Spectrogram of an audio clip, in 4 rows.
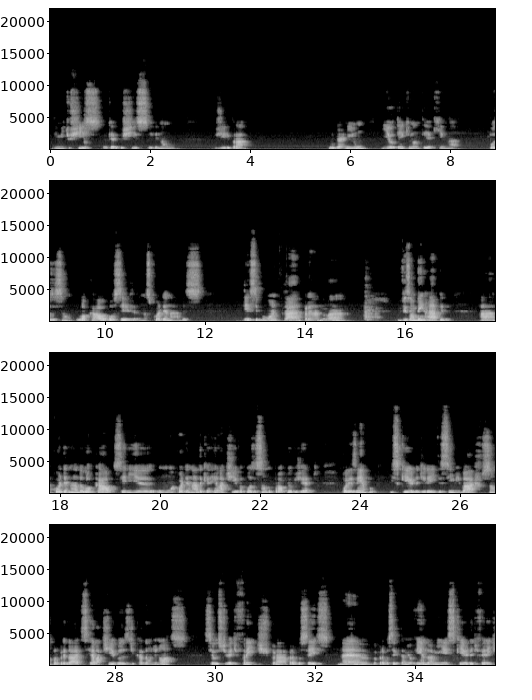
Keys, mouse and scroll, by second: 0.4 click, 7.4 click, 9.9 click.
